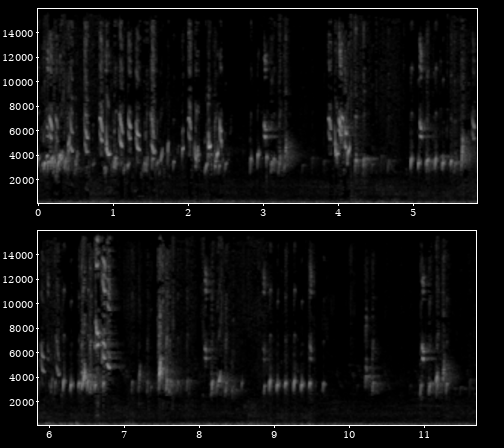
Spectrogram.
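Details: Goldfinch giving a long sequence of short high twittering phrases, each a quick tumble of bright chirps, separated by short silences.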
